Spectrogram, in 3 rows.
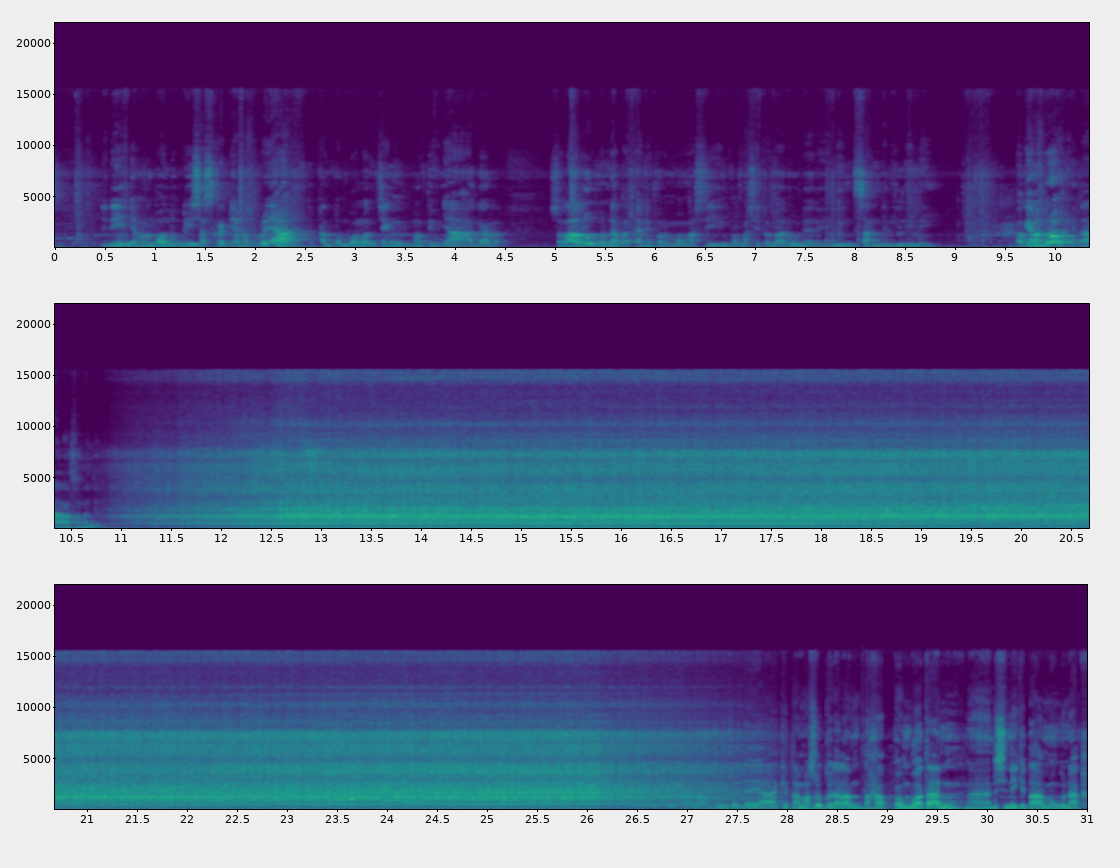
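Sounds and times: blender grinding pellets: 10.8s - 28.1s.

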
